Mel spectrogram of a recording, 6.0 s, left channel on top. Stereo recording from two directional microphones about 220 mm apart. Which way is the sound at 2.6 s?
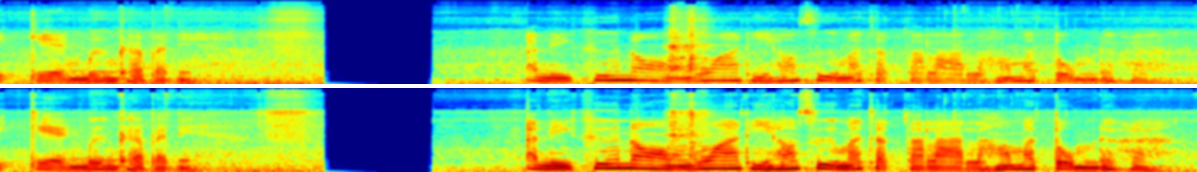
30° right (ahead or behind).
